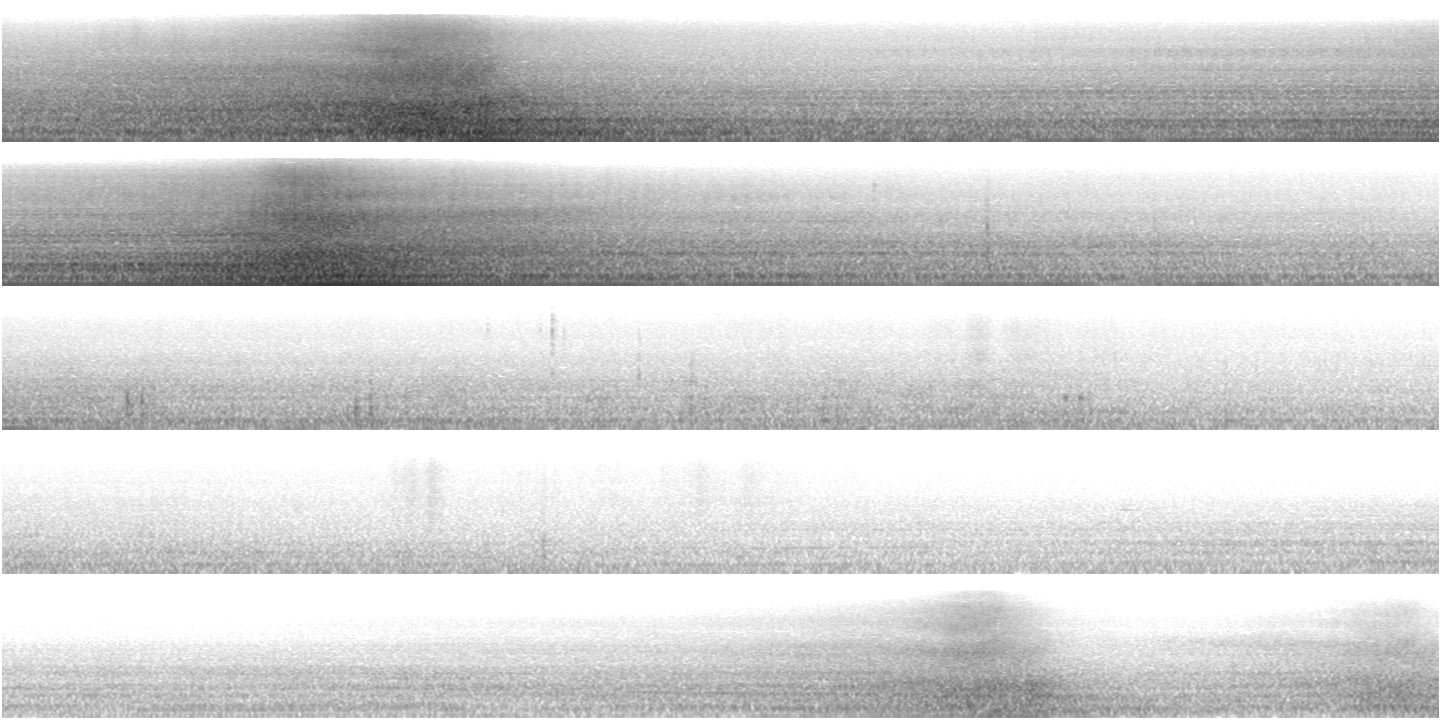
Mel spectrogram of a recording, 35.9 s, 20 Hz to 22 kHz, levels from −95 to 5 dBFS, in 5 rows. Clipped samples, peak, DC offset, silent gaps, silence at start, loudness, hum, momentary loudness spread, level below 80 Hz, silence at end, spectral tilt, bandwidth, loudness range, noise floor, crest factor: under 0.1%; -4 dBFS; under 0.1%; none; 0 s; -25 LUFS; none; 30 LU; -38 dBFS; 0 s; -4.5 dB/octave; 15 kHz; 26 LU; -64 dBFS; 26 dB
